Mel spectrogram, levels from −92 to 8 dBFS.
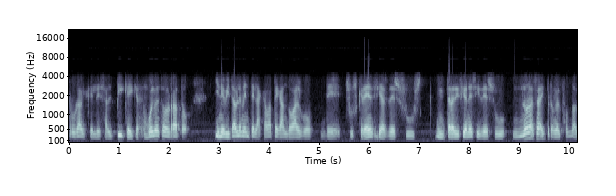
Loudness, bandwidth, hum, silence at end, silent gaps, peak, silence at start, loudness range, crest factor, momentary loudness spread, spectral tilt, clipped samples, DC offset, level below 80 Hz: -17 LUFS; 5.2 kHz; none; 0 s; none; 0 dBFS; 0 s; 2 LU; 16 dB; 12 LU; -7 dB/octave; under 0.1%; under 0.1%; -66 dBFS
